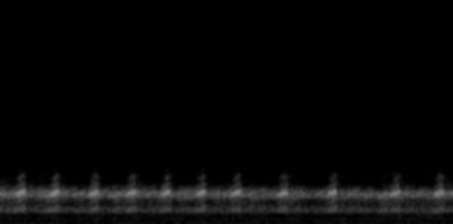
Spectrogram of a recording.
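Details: Frogs croaking together on a summer night; distinct rasping pulses roughly every third of a second, slightly irregular as neighbouring callers overlap, with a soft continuous hum beneath.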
